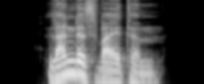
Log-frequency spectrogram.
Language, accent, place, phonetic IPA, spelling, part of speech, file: German, Germany, Berlin, [ˈlandəsˌvaɪ̯təm], landesweitem, adjective, De-landesweitem.ogg
- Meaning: strong dative masculine/neuter singular of landesweit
